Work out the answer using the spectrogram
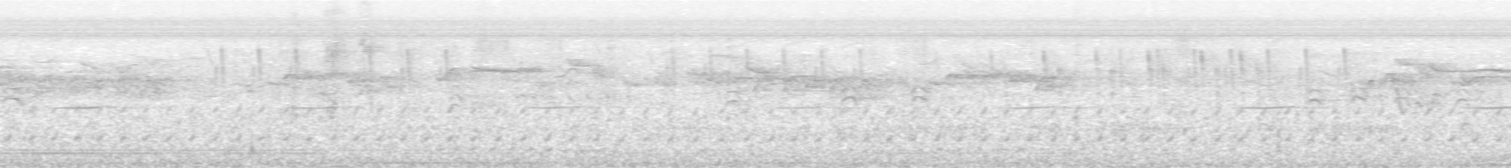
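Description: Birds chirping and whistling in short, repeated calls.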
